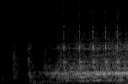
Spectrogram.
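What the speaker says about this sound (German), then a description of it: "und nähen den Streifen mit einem Viertel-Inch Nahtzugabe ab." Domestic sewing machine stitching a fabric strip for a Christmas star patchwork, a fast steady whirring and rattling run that starts up after a brief pause and grows louder, close by and fairly quiet overall.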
